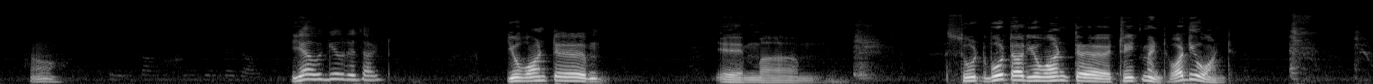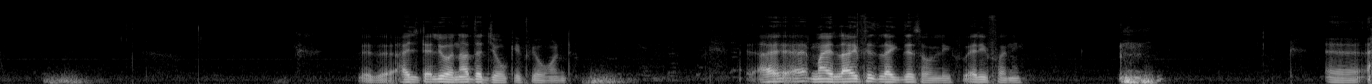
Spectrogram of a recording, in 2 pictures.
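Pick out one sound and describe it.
An older man speaks calmly in short bursts with pauses, heard clearly through a microphone.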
